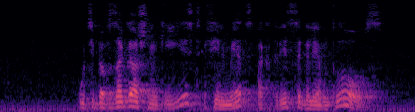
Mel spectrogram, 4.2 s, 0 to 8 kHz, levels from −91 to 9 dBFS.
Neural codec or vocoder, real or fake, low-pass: none; real; 7.2 kHz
